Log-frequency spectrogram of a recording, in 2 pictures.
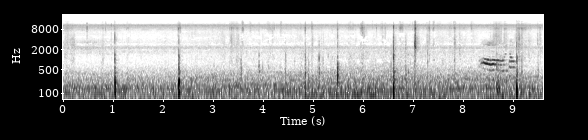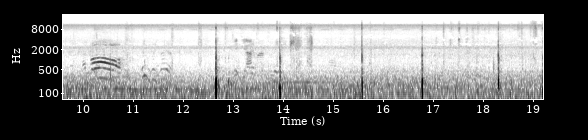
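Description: A basketball bounces on a hard court outdoors.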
